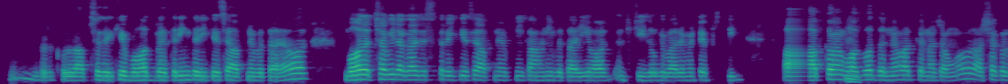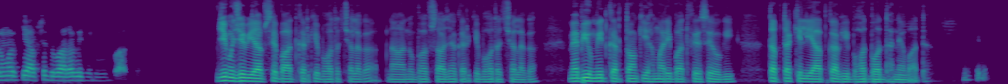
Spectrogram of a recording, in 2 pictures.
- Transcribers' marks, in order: in English: "टिप्स"; tapping
- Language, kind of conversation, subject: Hindi, podcast, क्या आप कोई ऐसा पल साझा करेंगे जब आपने खामोशी में कोई बड़ा फैसला लिया हो?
